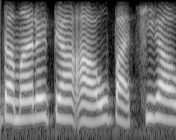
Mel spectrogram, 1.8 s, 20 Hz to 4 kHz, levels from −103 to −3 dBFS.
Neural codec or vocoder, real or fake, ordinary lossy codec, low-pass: none; real; Opus, 24 kbps; 3.6 kHz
